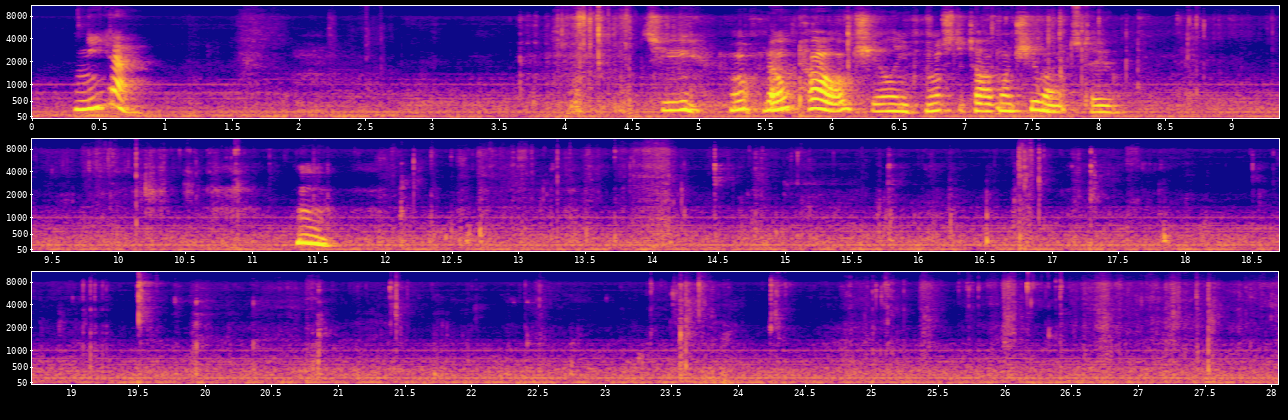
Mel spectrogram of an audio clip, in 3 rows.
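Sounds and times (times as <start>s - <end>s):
person chewing: 8.2s - 28.0s.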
